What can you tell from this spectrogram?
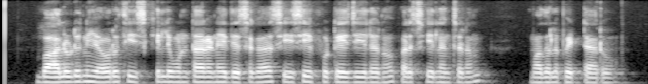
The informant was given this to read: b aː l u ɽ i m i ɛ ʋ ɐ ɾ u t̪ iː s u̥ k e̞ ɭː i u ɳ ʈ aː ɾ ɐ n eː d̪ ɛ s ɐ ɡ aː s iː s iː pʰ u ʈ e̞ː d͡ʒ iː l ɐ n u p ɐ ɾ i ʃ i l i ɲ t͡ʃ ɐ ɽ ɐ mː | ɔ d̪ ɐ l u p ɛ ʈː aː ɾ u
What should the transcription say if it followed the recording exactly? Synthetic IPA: b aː l u ɽ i n i ɛ ʋ ɐ ɾ u t̪ iː s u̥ k e̞ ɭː i u ɳ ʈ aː ɾ ɐ n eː d̪ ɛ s ɐ ɡ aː s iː s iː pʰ u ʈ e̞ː d͡ʒ iː l ɐ n u p ɐ ɾ i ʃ iː l i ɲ t͡ʃ ɐ ɽ ɐ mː | ɔ d̪ ɐ l u p ɛ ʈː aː ɾ u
